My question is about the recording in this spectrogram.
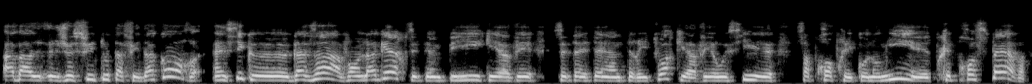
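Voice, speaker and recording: A man's voice: sits high, moderate pace, few pauses, a little mellow, no echo, dull audio. A man as a guest analyst on a debate panel, talking hesitantly with many restarts but firm views.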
